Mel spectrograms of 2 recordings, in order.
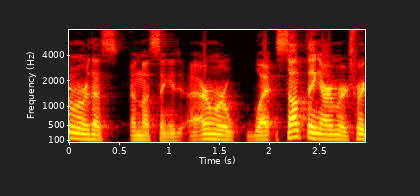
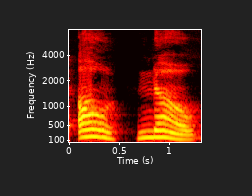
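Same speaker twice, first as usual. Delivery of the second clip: retold alarm; 8 semitones higher, 5 dB louder than usual. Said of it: "and I'm like".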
